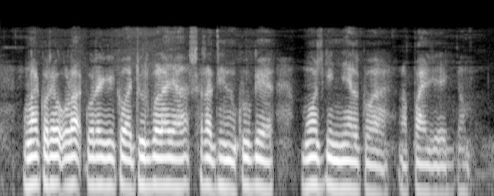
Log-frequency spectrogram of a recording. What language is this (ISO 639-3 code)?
sat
